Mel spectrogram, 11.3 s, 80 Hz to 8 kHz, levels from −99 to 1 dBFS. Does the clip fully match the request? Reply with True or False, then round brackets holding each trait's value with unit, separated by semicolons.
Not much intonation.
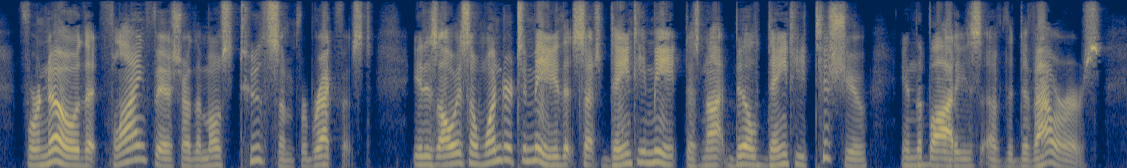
False (4.6 semitones)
